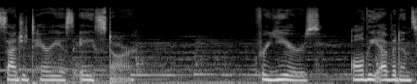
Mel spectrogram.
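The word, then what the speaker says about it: Sagittarius A*: This invisible giant at the center of our galaxy has a name, Sagittarius A, pronounced Sagittarius A star.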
